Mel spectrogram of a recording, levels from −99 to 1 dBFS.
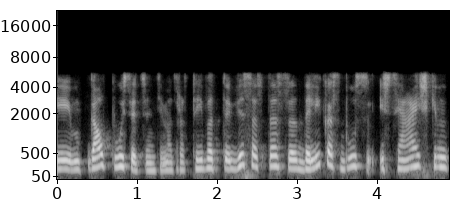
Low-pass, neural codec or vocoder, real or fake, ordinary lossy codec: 5.4 kHz; codec, 16 kHz, 4 kbps, X-Codec, WavLM features, trained on Multilingual LibriSpeech; fake; Opus, 64 kbps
